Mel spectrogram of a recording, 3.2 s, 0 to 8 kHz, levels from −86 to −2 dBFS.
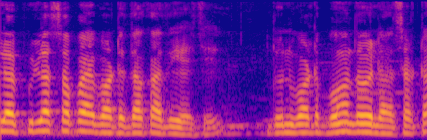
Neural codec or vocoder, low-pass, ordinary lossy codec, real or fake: none; none; none; real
